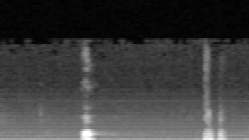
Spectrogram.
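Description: Steady, faint electrical mains hum, with one short vocal sound from the man at the microphone just under a second in.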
